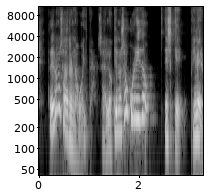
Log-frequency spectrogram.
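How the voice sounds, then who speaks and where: Very wide pitch swings from a man at a moderate speed. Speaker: business school professor giving a talk. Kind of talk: online workshop talk. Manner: conversational with many fillers.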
